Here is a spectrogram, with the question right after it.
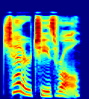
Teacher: The D sound in cheddar was almost silent. It sounded like cheddar cheese roll. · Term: connected speech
